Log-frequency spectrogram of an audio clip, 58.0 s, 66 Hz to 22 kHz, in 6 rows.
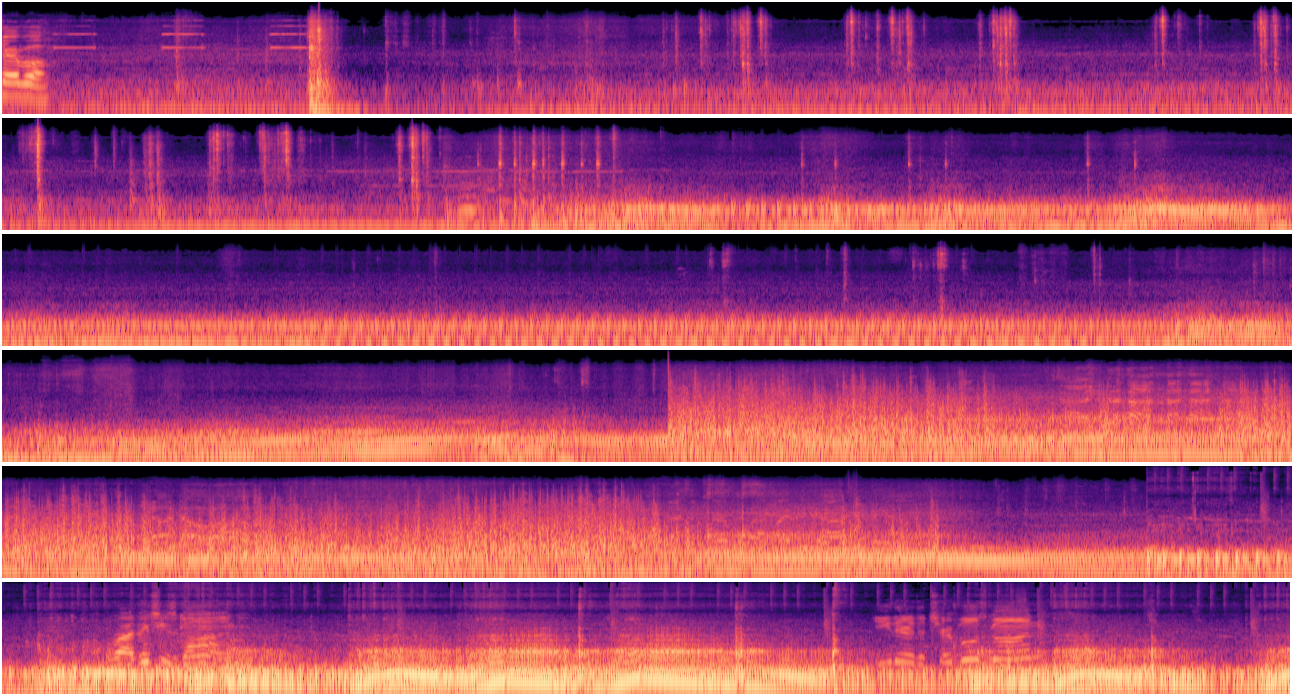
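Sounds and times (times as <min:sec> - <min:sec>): car engine idling: 0:00.0 - 0:18.1, 0:19.0 - 0:30.2, 0:33.3 - 0:58.0.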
